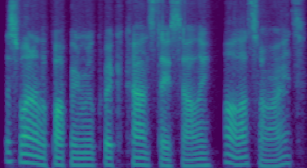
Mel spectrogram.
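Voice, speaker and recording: A man chats casually through a live game stream, talking to himself and his viewers as he plays. His voice is smooth and resonant. It is recorded close and dry on a desk microphone. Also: medium pitch, brisk, no echo. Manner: chatty, talks to himself and to chat viewers. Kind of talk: casual live-stream chat while gaming.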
